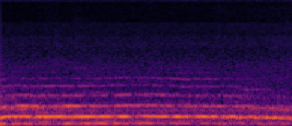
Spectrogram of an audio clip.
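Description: Congregation singing a hymn, holding one long note that steps up in pitch right at the start.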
